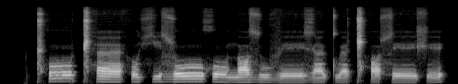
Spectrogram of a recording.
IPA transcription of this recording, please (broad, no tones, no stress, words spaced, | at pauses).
ǁʰoːǁʰæː hoçiɮoːxoː nɒzu veːɣæ tʷæǁʰɒɬeːʃe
